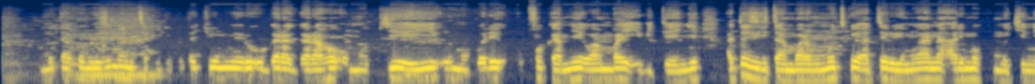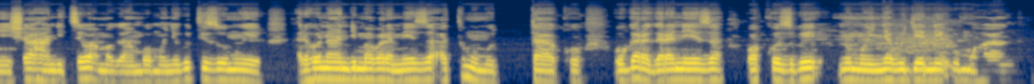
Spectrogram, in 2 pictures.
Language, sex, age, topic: Kinyarwanda, male, 25-35, education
